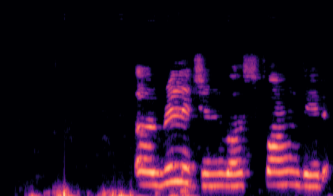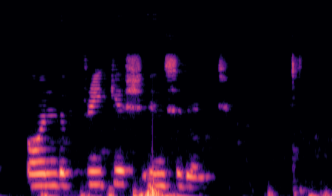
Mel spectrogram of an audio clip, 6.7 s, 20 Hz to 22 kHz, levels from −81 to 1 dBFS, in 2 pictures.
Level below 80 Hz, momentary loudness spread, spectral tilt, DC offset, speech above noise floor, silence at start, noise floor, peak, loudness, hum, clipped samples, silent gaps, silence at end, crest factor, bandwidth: -30 dBFS; 21 LU; -5 dB/octave; under 0.1%; 27 dB; 0.3 s; -45 dBFS; -2 dBFS; -19 LUFS; none; under 0.1%; none; 0.05 s; 16 dB; 7.2 kHz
